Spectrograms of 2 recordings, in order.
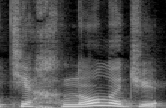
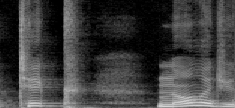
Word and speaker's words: technology: Слово technology я не прочитала с ошибкой, но действительно читается не technology, а technology. Нужно просто запомнить этот момент.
